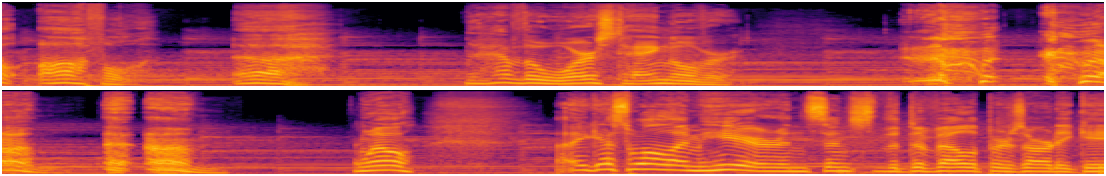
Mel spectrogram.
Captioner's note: cough clear throat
